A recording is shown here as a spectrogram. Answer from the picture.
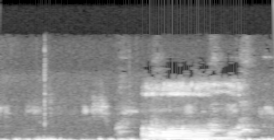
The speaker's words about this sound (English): Dear God, the dog is not helping my train of thought. Like, every time I start thinking, I just hear this little. It's such a puppy bark. Well, he's a tiny dog.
